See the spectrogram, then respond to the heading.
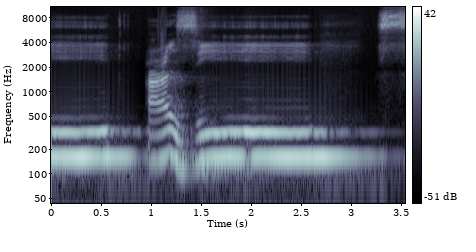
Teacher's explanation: আইন জবর আ, এটা একটু গলা চেপে উচ্চারণ করতে হবে। জায়াজের জি, আজি।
